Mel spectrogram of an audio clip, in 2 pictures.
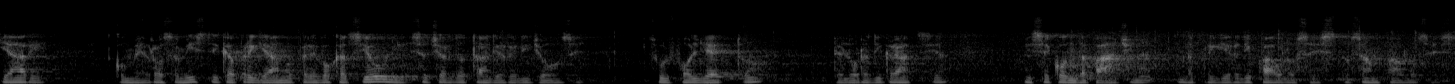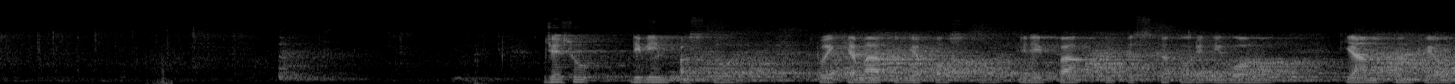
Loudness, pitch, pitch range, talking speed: -37 LUFS, 95 Hz, 90-100 Hz, 95 wpm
